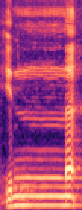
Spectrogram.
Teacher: Ada hunun bertasydid yang warna kuning ini nih. Inna maka ditahan, didengungkan sebanyak 2 harakat atau 1 alif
